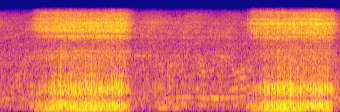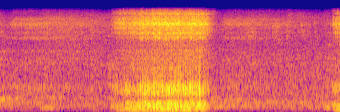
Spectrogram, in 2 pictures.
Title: My Mom snoring xD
